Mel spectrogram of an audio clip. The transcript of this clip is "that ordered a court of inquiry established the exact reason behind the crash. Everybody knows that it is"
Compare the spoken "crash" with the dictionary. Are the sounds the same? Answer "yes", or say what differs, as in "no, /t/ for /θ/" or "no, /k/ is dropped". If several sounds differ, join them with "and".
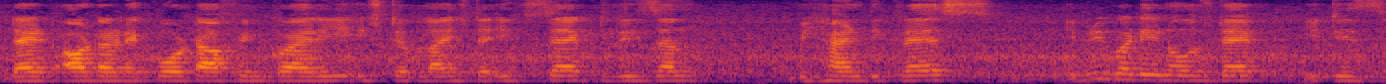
no, /s/ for /ʃ/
